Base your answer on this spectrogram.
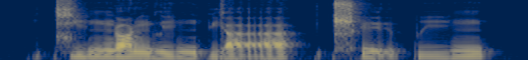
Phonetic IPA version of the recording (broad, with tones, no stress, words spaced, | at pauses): t͡ɕi˥ŋ ɑ˥˩ŋli˧˥ŋpjä̰˨˩˦ | ʈ͡ʂʰḛ˨˩ɪ̯pi˥ŋ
